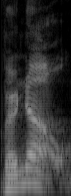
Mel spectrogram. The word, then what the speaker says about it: Verneau: Verneau. Yeah, nah, so it's all good. Verneau.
